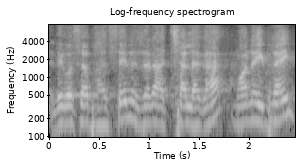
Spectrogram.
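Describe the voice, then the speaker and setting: A man preaching to a live gathering. He jokes, quizzes the crowd, and swings between soft asides and shouts. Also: on the high side, steady tone, big-room sound, a little hiss or hum. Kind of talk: lively storytelling sermon. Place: live religious gathering with a stage.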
